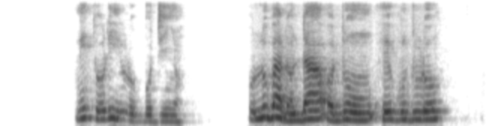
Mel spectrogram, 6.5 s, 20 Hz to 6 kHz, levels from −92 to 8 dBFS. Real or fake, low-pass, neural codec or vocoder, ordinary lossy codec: real; 5.4 kHz; none; none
